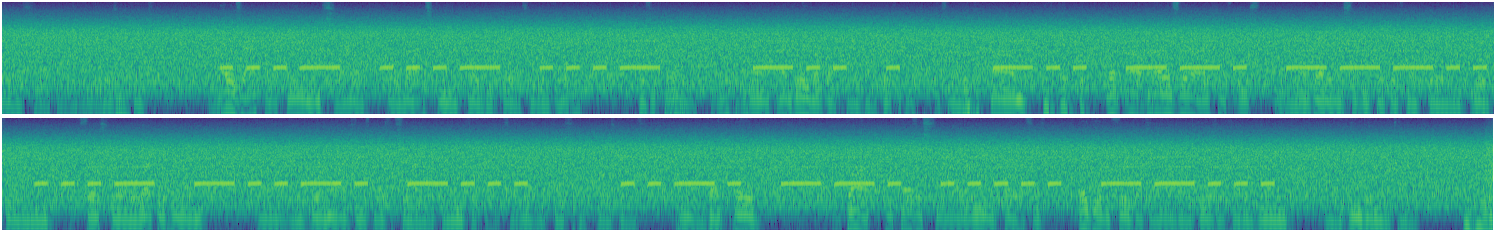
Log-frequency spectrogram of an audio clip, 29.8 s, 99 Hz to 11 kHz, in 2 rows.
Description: Morse code, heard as a keyed tone, machine-sent, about 9 wpm, 710 Hz, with radio hiss, a squelch burst at the end and speech in English. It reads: VVV DE DG8V/B FG57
